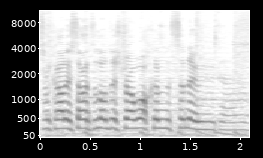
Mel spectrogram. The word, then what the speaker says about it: Tsunoda: Sainz, Alonso, Stroll, Ocon, Tsunoda. Tsunoda's so difficult when you see a T and you're English and you're like, well, that can't be an S, but it is. That's the way it's pronounced, Matt.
